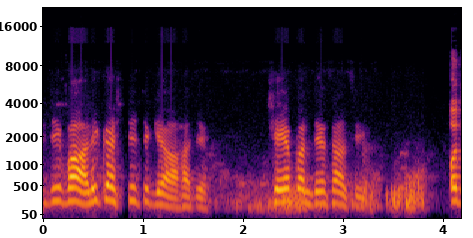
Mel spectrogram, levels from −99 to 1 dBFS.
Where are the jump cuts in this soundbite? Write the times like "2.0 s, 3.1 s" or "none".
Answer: none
